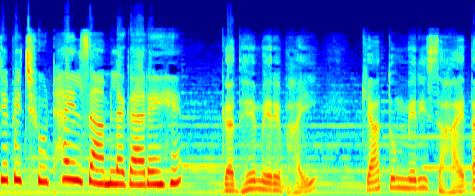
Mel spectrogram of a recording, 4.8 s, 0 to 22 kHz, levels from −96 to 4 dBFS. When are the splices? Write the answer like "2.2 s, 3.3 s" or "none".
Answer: 2.0 s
